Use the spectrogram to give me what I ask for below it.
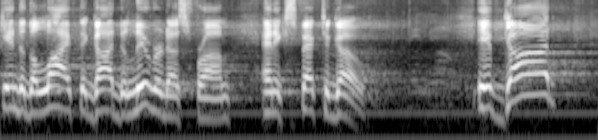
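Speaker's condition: No condition

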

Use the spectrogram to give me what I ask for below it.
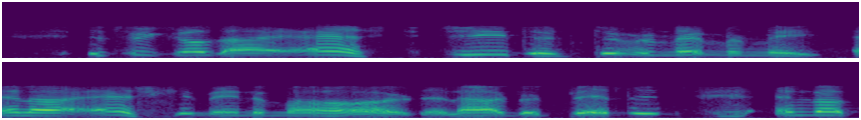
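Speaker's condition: Cerebral palsy; wheelchair user

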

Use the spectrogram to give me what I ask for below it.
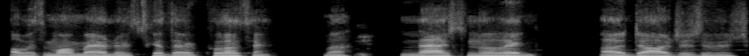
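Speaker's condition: ALS; progressive neurodegenerative

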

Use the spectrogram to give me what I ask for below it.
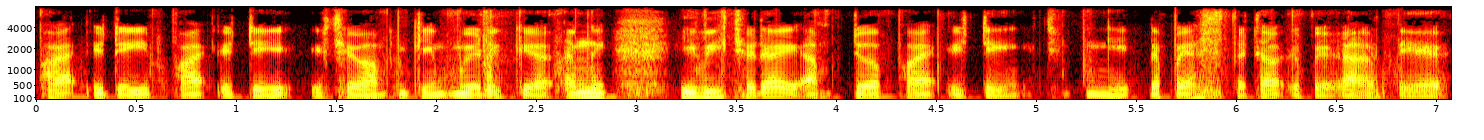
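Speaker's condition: Deafness; cannot hear well

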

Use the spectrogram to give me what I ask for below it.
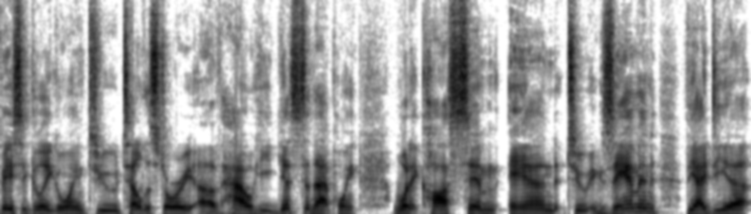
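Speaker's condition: No condition

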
